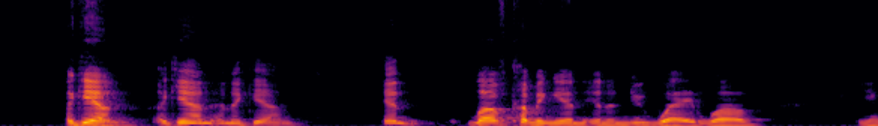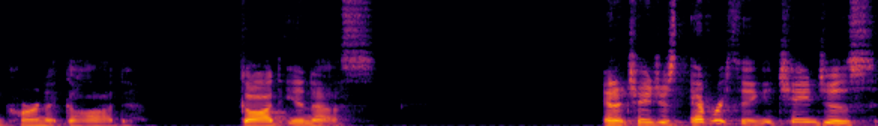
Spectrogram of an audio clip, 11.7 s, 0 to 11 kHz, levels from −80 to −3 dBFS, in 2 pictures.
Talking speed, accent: 130 wpm, American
